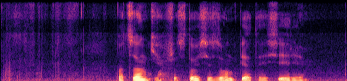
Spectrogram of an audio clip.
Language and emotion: Russian, sad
